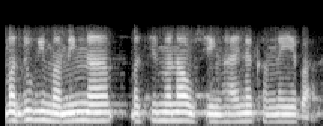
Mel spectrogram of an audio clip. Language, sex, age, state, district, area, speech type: Manipuri, female, 45-60, Manipur, Kakching, rural, conversation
